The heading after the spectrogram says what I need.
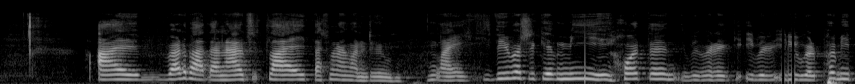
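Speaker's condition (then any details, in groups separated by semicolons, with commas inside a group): Deaf and hard of hearing; since childhood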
